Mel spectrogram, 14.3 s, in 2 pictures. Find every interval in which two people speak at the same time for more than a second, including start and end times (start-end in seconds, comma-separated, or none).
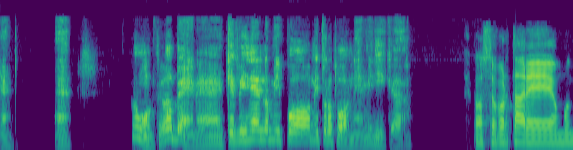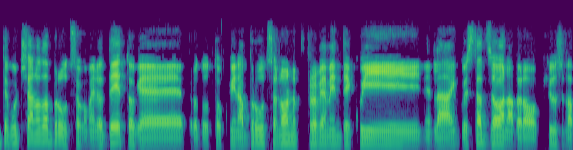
none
